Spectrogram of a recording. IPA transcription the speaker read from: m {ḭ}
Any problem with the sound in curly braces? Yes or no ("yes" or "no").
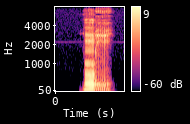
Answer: no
